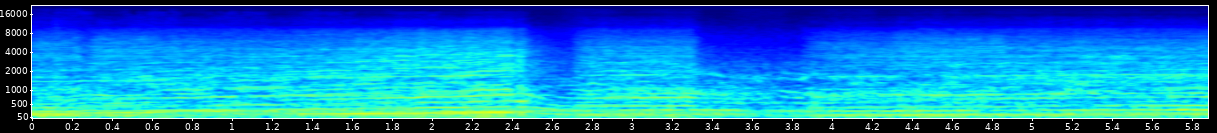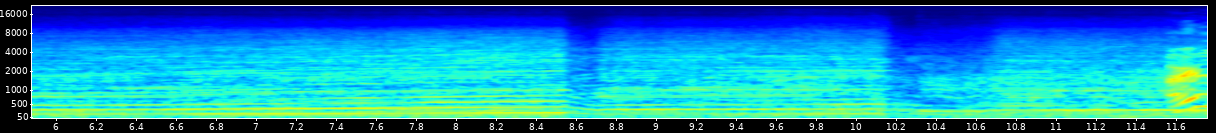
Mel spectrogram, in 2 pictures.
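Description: A BMW M3 with straight-cut gears revs hard in Need for Speed ProStreet, its engine note climbing in long steady pitch sweeps, dropping briefly at gear changes, then rising again, loud and continuous throughout.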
